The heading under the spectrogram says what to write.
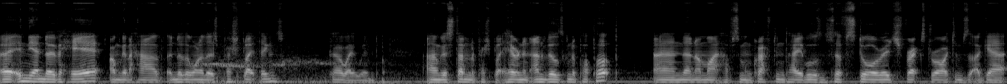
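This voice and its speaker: In a British accent, a man talks at a very fast pace with a fairly low pitch and fairly even intonation. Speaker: gaming video creator. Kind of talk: gameplay commentary.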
